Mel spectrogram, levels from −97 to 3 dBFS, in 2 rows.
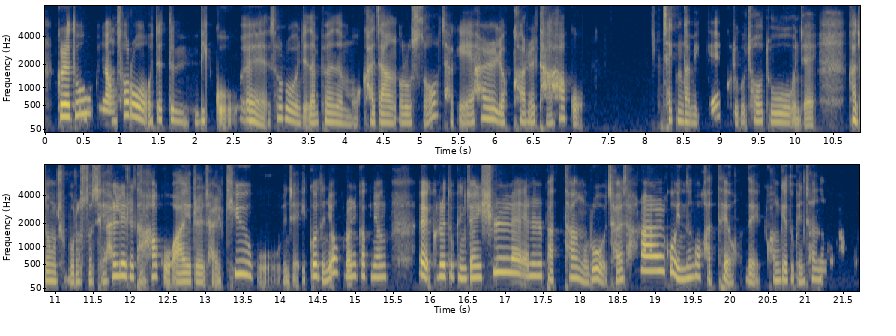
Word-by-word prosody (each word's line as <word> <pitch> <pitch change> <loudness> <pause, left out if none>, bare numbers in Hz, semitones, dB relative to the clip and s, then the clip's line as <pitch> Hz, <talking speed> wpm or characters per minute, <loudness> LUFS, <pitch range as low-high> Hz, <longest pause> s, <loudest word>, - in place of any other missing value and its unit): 그래도 290 +5 +7
그냥 195 -3 +1
서로 265 -5 +4
어쨌든 180 -3 -4
믿고. 185 +3 -5 0.2
예. 180 -11 +1
서로 220 -8 -2
이제 150 - -5
남편은 160 -1 -3
뭐 125 -3 -13
가장으로서 160 - -1
자기의 - - -5
할 220 -5 +1
역할을 160 +1 -3
다하고. - - -2 1.0
책임감 185 -6 -1
있게. 205 - -4
그리고 - - -9
저도 165 -3 -3
인제 - - -4 0.5
가정주부로서 165 -4 -1
제 155 - -2
할 255 +9 +3
일을 255 -2 +5
다하고 245 0 -1
아이를 155 0 +2
잘 - - -5
키우고 295 -4 -2
인제 - - -6
있거든요. 255 +10 +3
그러니까 255 -4 0
그냥 240 -1 -2 0.4
네, 270 -4 +9
그래도 250 0 +2
굉장히 230 0 +1
신뢰를 320 -3 +2
바탕으로 200 - -1
잘 180 +2 0
살고 355 - +5
있는 215 +1 +1
것 250 - -1
같아요. - - -3 0.2
네, - - -5
관계도 175 0 -3
괜찮은 165 +6 -6
것 190 - -9 0.2
같고, - - -16
205 Hz, 310 characters per minute, -23 LUFS, 165-255 Hz, 1.0 s, 네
